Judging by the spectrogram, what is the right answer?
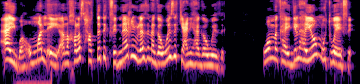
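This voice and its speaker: A woman's voice: sits high, expressive, fast. A woman with an Egyptian accent voicing a pushy, cheerful neighbor who insists on matchmaking. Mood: insistent.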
